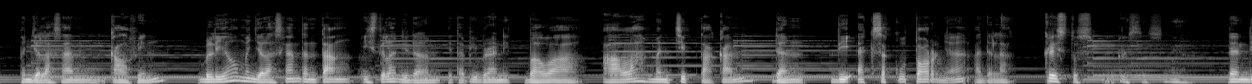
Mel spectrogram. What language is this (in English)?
Indonesian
